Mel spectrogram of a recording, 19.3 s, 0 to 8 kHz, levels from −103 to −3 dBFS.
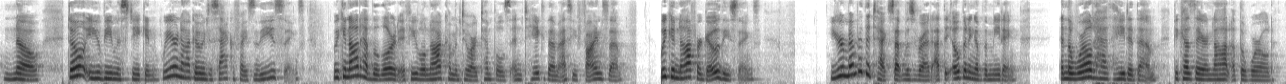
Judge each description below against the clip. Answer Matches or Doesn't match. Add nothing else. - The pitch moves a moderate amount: Matches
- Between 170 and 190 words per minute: Doesn't match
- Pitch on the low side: Doesn't match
